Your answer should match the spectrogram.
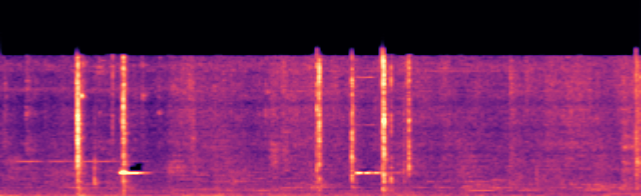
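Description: Two short, high beeps about a second and a half apart as the buttons on a Hitachi elevator's car panel are pressed, each with a click, over background music.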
